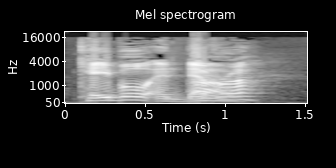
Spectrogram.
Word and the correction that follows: Cabal: Cabal. – You were 2 for 2 in warm-ups. – Cabal and Deborah.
